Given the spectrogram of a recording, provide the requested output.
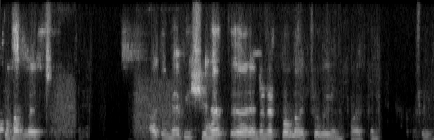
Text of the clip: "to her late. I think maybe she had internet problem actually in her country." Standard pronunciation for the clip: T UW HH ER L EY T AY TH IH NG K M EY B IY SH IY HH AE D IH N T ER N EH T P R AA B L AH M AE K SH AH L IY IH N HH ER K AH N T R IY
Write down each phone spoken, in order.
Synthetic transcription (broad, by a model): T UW HH ER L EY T AY T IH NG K M EY B IY SH IY HH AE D IH N T ER N EH T P R AA B L AH M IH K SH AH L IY IH N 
